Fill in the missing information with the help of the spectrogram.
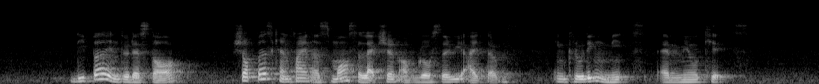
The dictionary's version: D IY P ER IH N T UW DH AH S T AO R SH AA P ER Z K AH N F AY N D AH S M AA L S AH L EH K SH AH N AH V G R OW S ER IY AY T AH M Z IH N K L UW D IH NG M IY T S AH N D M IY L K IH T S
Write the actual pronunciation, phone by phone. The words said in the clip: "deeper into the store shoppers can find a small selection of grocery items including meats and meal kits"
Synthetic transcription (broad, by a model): D IY P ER IH N T UW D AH S T AO SH AA P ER S K AH N F AY N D AH S M AA L S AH L EH K SH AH N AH F G R OW S ER IY AY T AH M S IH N K L UW D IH NG M IY T S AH N M IY L K IH T S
